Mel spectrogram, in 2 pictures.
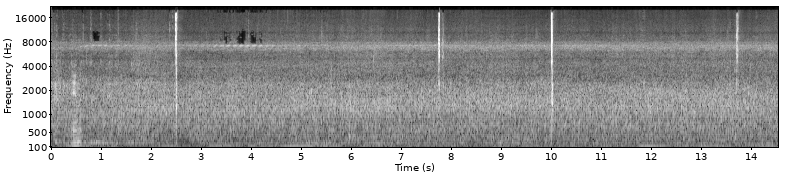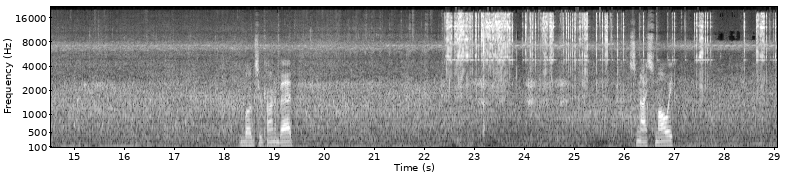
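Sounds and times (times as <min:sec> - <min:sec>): fast-flowing river water: 0:00.0 - 0:29.0
sharp clicks: 0:07.7 - 0:08.0, 0:22.4 - 0:29.0.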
